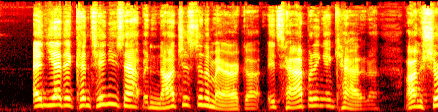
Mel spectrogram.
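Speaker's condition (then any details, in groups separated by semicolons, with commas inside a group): No condition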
